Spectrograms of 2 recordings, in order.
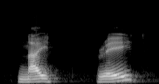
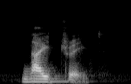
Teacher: transition from tur to ra in the middle of the word whereas in night raid there is a slight pause that you notice in nitrate there is no such pause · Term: open juncture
